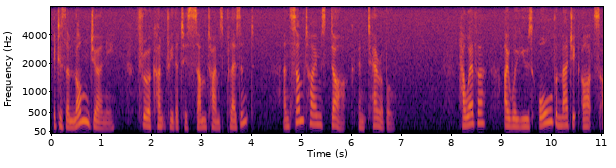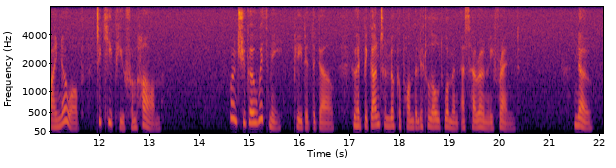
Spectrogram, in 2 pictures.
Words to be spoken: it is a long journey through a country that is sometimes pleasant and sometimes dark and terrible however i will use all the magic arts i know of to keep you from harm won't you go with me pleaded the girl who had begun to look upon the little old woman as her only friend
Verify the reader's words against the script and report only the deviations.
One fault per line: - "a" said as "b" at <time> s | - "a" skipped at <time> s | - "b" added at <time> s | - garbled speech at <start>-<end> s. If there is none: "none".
- "no" added at 21.5 s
